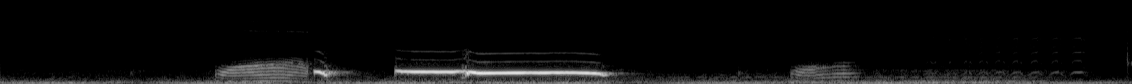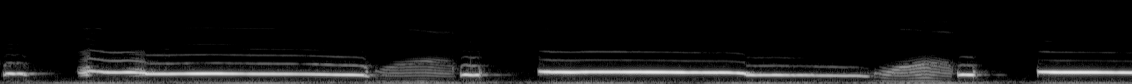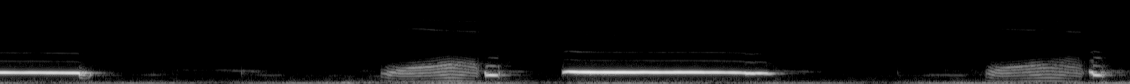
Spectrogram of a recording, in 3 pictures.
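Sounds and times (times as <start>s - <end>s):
dove crying calls: 2.1s - 6.4s, 7.8s - 25.5s, 26.4s - 30.9s, 31.8s - 33.9s
dove wavering warbles: 2.2s - 6.2s, 7.9s - 23.8s, 31.9s - 33.9s.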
